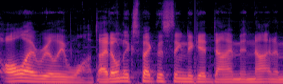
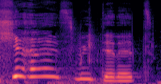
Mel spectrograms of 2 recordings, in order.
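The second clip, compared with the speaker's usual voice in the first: excited cheer; 14 semitones higher, 4 dB louder, slower than usual. Real, not acted. Round finally cleared.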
